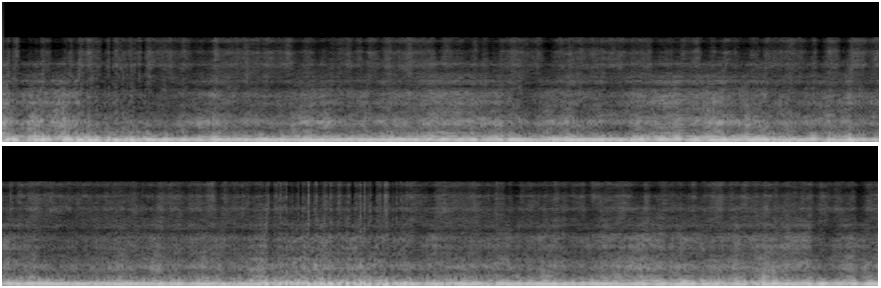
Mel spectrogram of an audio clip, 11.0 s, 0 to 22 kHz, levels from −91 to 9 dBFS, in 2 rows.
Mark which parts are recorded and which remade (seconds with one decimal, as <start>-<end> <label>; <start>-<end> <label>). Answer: 0.0-0.9 recorded; 0.9-7.1 remade; 7.1-8.0 recorded; 8.0-11.0 remade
